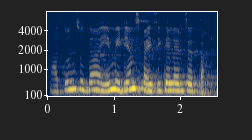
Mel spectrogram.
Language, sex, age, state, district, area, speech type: Goan Konkani, female, 45-60, Goa, Bardez, urban, spontaneous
